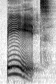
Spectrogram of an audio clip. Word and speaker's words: Beet: Another example is Beet, Beet, with a long E. That means garden bed.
